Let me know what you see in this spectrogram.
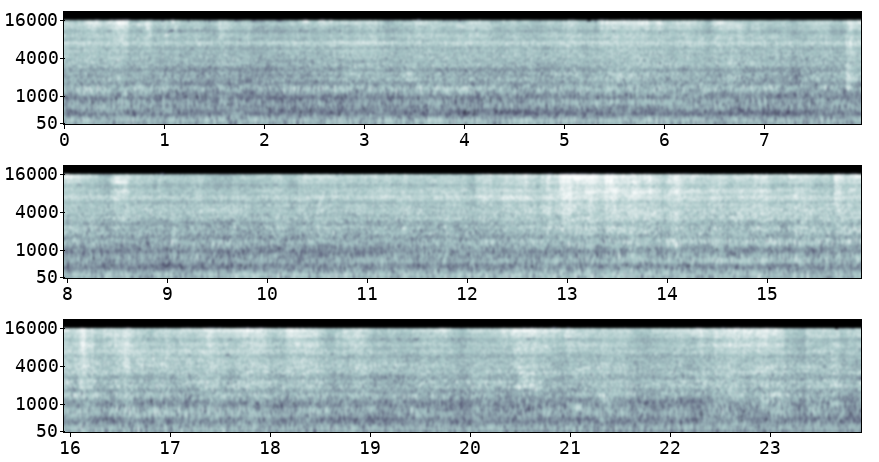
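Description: Loaded coal train rolling past with its diesel-electric locomotives working: a steady, heavy rumble with a low engine drone.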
